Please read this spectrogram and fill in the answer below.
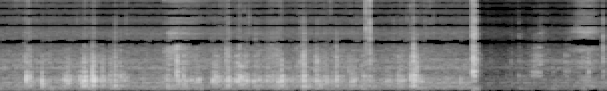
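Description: Rummaging through and handling small objects, probably tobacco tins and pouches: irregular rustling with scattered clicks and knocks, ending in a single sharp click.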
